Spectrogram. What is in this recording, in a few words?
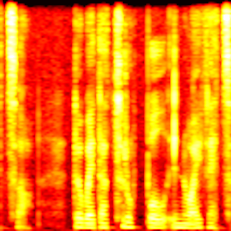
"trwbl", Welsh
